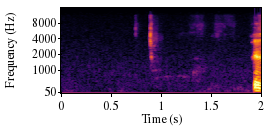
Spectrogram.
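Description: Near silence broken by one faint, short click about a second in; a man's voice starts right at the end.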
